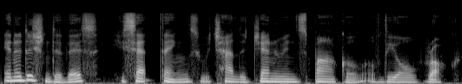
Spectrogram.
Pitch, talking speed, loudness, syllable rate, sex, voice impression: 125 Hz, 210 wpm, -21 LUFS, 4.7 syllables/s, male, very masculine, adult-like, slightly thick, relaxed, weak, slightly dark, very soft, muffled, slightly halting, slightly raspy, cool, intellectual, slightly refreshing, very sincere, very calm, slightly friendly, slightly reassuring, very unique, elegant, slightly wild, very sweet, very kind, very modest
